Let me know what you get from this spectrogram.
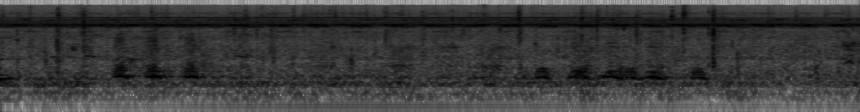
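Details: Frog chorus with low croaks in rhythmic runs of three to five quick pulses, separated by short pauses, over a steady high insect buzz.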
